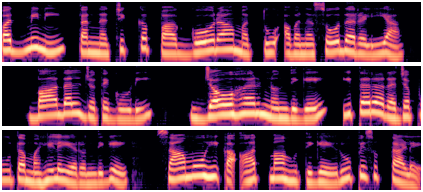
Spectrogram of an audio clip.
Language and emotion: Kannada, neutral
